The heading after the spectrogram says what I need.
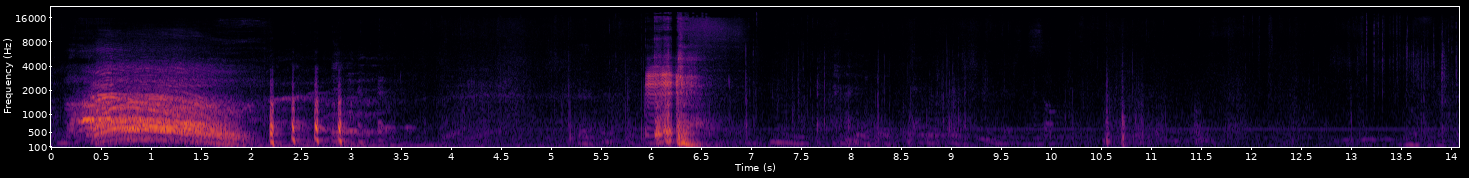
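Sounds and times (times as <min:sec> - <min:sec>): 
audience shouting ho loudly together: 0:00.0 - 0:02.2
laughter: 0:01.7 - 0:03.8.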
